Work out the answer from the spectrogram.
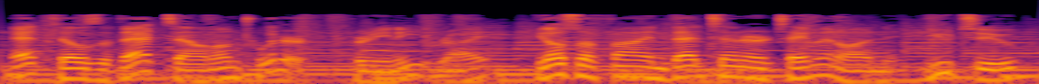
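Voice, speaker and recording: A man's voice: medium pitch, animated, brisk. Man reading show credits over music. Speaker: credits announcer. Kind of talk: scripted credits read.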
